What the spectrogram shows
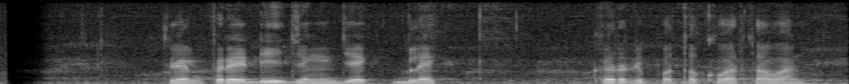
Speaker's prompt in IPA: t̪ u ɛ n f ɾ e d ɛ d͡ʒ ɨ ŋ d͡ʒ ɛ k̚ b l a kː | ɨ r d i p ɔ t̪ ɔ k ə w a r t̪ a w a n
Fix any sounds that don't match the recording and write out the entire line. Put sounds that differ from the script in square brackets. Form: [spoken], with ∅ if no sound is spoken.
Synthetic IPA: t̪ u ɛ n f ɾ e d [i] d͡ʒ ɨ ŋ d͡ʒ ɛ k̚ b l [ɛ] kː | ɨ r d i p ɔ t̪ ɔ k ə w a r t̪ a w a n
